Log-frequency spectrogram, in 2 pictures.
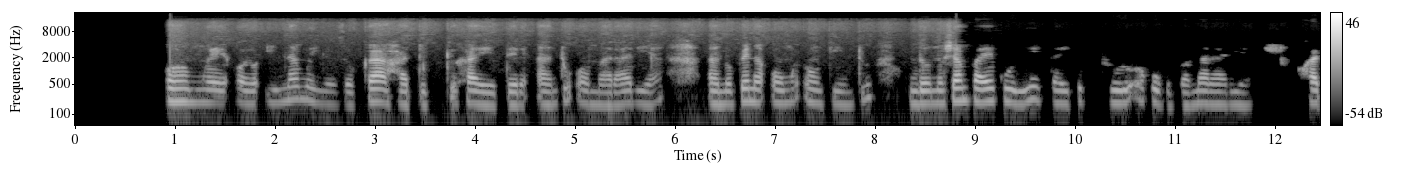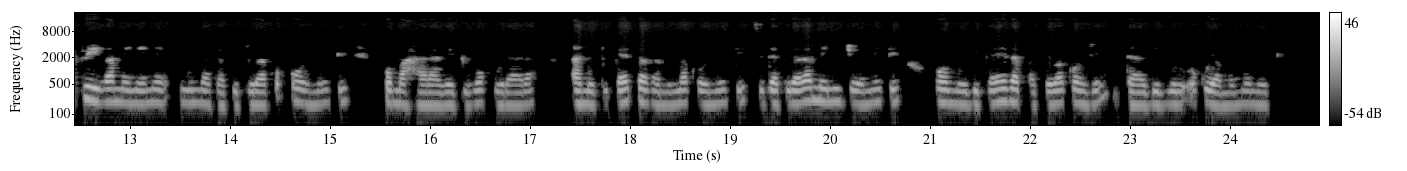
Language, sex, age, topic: Oshiwambo, female, 25-35, agriculture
